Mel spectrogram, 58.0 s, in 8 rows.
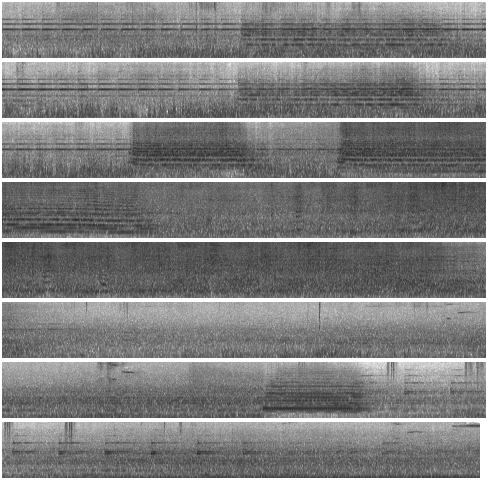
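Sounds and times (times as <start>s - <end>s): train wheels on rails: 0.0s - 58.0s
train horn blasts: 3.6s - 7.8s, 10.6s - 14.2s, 16.3s - 18.7s, 19.5s - 24.3s, 26.1s - 26.4s, 29.6s - 30.8s, 41.5s - 50.1s.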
